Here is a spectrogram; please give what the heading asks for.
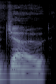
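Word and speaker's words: Zhou: And then you have something which you which I pronounce the kingdom of Zoe, but I think I'm pronouncing the zed where I should be calling the kingdom of Cho. Is it Joe? Yes, it's Joe.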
